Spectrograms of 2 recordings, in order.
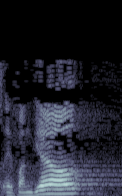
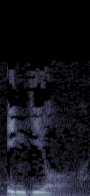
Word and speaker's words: Injil: From Evangelion, the Ethiopian pronounces Evangel, and the Egyptian, the Copt, pronounces as Injil.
